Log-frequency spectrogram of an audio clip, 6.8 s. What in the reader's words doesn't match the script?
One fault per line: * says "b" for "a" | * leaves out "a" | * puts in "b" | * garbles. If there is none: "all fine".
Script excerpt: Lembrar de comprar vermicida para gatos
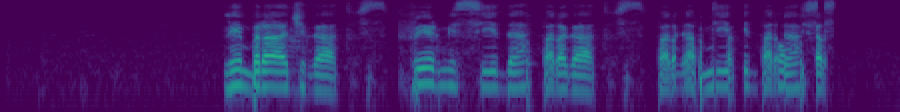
* says "gatos" for "comprar"
* garbles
